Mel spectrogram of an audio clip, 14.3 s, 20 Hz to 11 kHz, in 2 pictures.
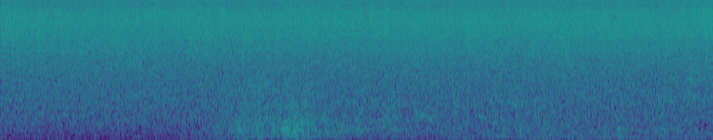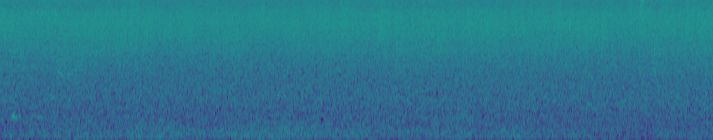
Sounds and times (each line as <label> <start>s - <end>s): heavy summer shower 0.0s - 14.2s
